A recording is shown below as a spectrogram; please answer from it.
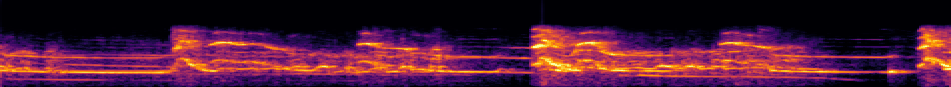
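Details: Several dogs howling together in overlapping, drawn-out tones that waver and slide downward, with fresh voices joining at intervals, creating a dense chorus of long wailing notes.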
